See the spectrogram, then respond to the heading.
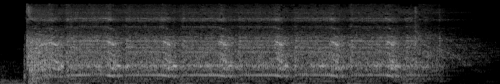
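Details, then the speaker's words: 2000 Acura 3.2 TL, J32A1 V6 at 623,264 miles, original valves, heads never off, cold engine, compression test cylinder 3 at wide open throttle before timing belt job: even cranking about two beats a second, no hesitation; reads 190 psi, normal. "And what do we get? 190. So that's good."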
